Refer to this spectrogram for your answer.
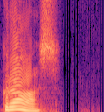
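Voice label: "grass", English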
